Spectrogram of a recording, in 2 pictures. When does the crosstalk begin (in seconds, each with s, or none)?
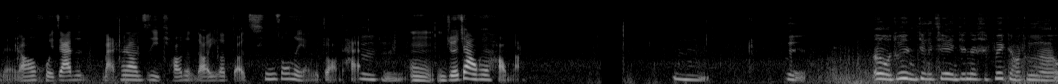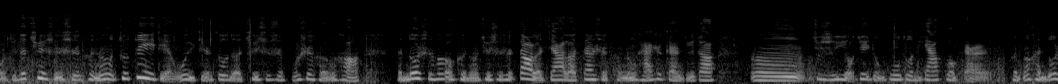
none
